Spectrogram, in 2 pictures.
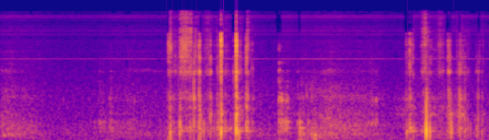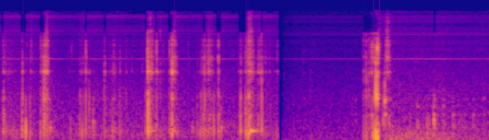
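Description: Irregular clicks, taps and scrapes from an air rifle and its scope-mounted night-vision unit being handled and swung around. The sounds come in quick clusters, stop abruptly near the end, and are followed by one more sharp click.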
